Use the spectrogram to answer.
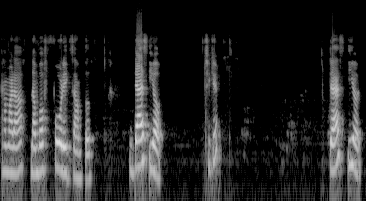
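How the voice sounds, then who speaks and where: A woman's voice: a little high, slow pace, long pauses. A young woman teaching an exam-prep grammar lesson, coaxing and checking often that students follow. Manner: coaxing, repeatedly checks understanding.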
